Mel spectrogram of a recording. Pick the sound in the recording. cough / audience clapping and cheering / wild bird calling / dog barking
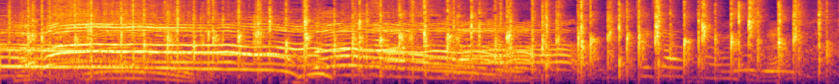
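audience clapping and cheering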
